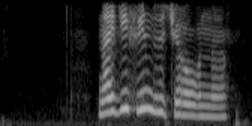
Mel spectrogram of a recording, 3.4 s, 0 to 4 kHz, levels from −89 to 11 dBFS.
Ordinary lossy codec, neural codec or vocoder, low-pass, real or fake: Opus, 32 kbps; none; 3.6 kHz; real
